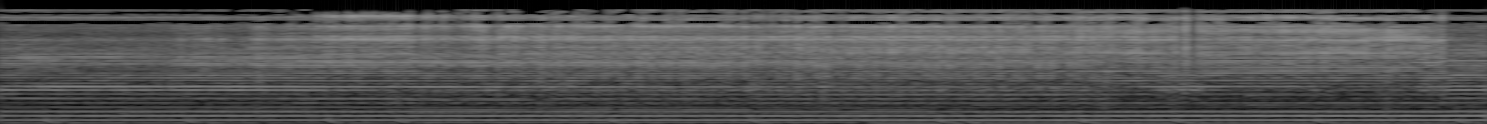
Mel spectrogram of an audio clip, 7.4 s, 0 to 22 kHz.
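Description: Hummingbird Bronc V1 rotary tattoo pen, its Maxon motor running at a steady buzzing hum as the needles work into a practice silicone skin.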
